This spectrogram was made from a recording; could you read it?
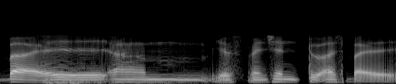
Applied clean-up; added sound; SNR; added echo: neural mask model RNNoise.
